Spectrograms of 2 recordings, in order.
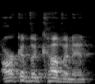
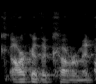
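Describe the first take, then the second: First: Said in the usual way. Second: "Covenant" slipped into "Covernment", lower and softer; mispronounced Covenant. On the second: Real, not acted. Speaker tripping over the movie relic's name, "Covenant" garbled as "Covernment". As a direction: say "Covenant" with an r and m, like "government". Slip, then corrects himself.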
